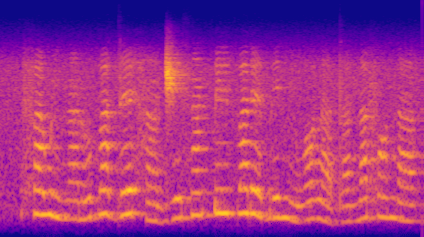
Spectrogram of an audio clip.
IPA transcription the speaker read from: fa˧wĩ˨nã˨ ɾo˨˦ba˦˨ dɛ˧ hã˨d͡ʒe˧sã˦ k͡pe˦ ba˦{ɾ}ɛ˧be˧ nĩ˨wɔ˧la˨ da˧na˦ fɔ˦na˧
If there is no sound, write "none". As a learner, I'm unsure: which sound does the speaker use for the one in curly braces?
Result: ɾ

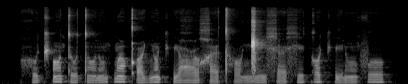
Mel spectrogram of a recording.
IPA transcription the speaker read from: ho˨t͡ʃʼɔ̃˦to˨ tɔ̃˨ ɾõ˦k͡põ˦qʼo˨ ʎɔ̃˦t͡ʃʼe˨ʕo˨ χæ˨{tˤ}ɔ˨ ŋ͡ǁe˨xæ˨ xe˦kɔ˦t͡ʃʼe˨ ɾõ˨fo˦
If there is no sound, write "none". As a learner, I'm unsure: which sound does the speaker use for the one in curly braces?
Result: tʰ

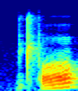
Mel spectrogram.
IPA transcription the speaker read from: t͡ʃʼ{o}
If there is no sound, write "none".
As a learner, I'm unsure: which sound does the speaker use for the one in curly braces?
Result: o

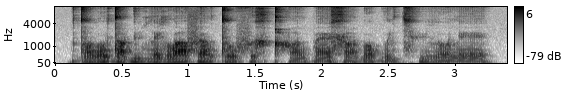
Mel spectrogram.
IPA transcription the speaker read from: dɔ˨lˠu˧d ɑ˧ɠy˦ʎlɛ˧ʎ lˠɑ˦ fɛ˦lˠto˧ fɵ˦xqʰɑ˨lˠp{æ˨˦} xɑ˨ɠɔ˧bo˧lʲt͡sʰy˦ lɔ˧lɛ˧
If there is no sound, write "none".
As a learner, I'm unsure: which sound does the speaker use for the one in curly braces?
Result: æ˨˦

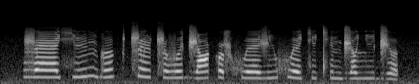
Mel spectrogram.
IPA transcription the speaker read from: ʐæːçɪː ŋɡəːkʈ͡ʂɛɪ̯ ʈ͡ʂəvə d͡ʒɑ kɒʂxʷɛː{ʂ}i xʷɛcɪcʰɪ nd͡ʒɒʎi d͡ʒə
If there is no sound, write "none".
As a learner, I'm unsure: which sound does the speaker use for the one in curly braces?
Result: ʒ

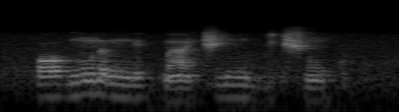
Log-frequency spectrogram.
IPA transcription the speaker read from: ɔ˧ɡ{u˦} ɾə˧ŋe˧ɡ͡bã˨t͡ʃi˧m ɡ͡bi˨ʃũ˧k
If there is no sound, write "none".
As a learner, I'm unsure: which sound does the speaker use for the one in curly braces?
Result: ũ˦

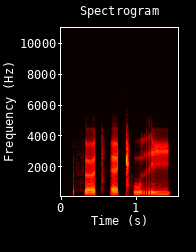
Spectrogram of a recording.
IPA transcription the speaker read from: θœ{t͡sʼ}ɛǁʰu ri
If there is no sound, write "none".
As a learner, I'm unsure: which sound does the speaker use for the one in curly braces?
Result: t͡sʼ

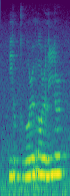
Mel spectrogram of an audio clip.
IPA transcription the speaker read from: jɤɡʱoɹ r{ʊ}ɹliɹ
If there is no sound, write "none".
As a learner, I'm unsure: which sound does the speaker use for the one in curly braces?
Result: ɔ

